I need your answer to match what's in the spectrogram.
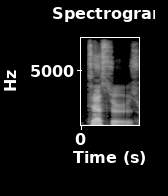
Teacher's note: You have the accented syllable on the test part.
